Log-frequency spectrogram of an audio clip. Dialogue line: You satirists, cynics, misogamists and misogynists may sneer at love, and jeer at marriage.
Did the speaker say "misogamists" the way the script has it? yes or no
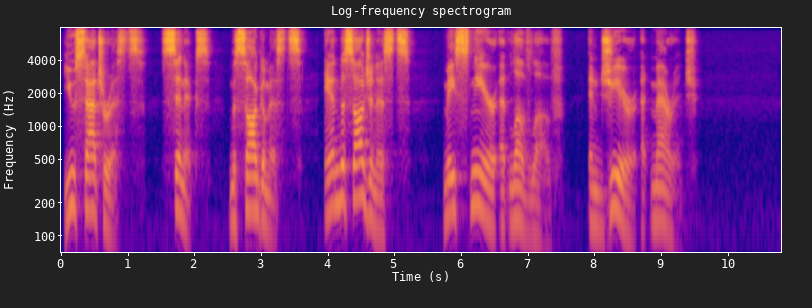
yes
